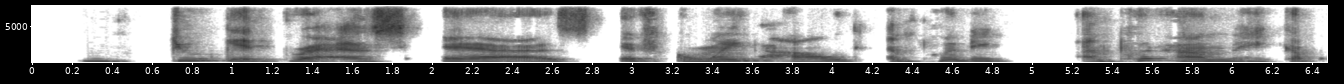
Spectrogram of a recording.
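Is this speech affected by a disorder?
Yes: ataxia.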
